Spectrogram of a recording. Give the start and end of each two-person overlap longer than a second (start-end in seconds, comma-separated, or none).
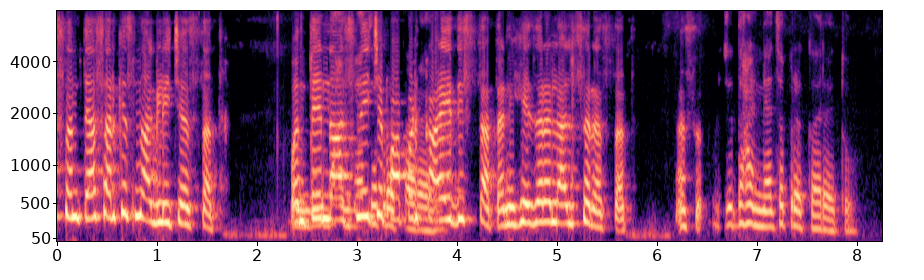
2.4-3.8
